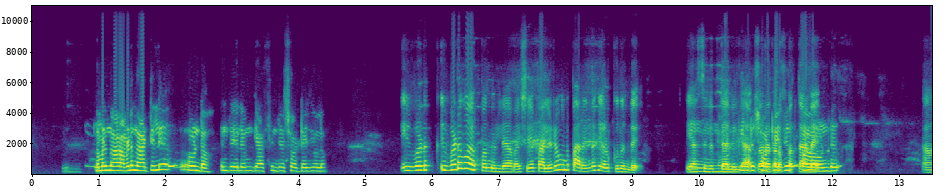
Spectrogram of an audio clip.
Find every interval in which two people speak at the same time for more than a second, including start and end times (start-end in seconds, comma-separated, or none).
9.9-11.8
